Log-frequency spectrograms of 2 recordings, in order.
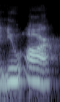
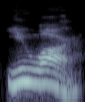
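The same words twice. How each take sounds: First: The two words are said separately, without linking. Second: The two words are joined by a w sound. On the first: The speaker calls it wrong. "You're not going to say you are" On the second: The speaker calls it right. "but you are"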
